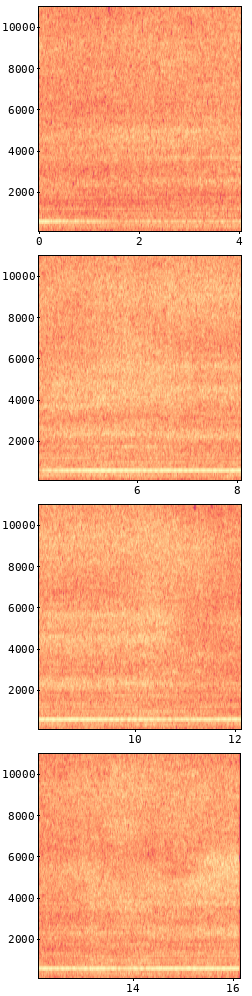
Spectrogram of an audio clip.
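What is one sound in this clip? A machine hums with a steady high tone.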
